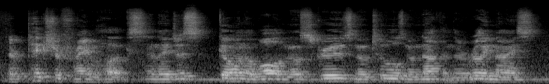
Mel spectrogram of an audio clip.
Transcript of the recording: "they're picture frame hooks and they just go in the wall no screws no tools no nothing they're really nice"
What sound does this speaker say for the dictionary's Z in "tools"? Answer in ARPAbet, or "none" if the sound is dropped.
Z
